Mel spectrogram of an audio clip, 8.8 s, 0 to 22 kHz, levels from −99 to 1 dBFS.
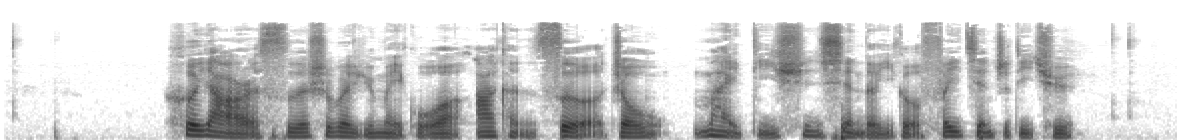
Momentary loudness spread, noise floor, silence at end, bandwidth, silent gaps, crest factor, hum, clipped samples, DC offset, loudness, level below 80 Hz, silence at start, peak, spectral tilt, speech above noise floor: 8 LU; -79 dBFS; 0.8 s; 11.5 kHz; none; 20 dB; none; under 0.1%; under 0.1%; -27 LUFS; -48 dBFS; 1.25 s; -8 dBFS; -5 dB/octave; 53 dB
